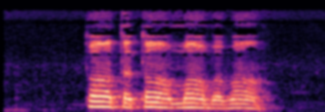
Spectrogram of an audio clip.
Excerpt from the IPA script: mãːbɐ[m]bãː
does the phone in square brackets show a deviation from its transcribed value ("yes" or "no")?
yes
